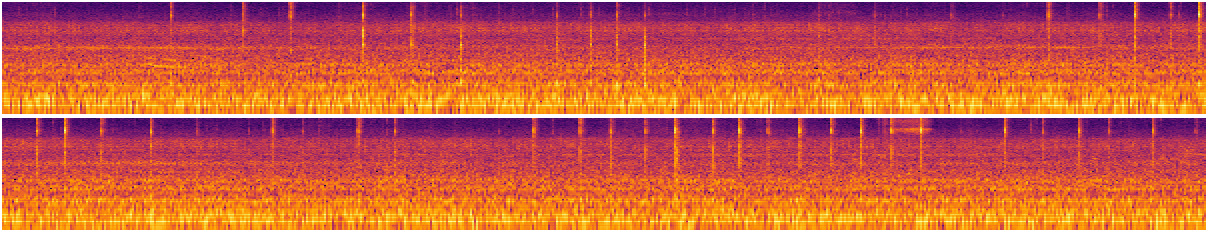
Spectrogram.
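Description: Steady low rumble of a Shinkansen bullet train running at speed, heard inside the passenger cabin, with faint irregular ticks scattered through it.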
